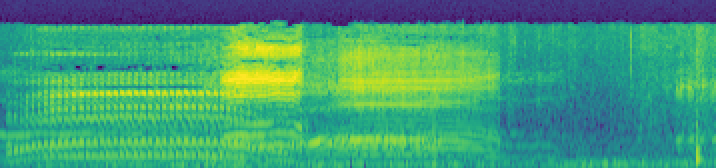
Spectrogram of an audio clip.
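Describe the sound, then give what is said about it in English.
Sheep at the Ferme du Puy, kept by Thomas de Bastos, bleat loudly, two long, quavering cries running into each other, then the sound drops to a quieter background with a brief knock near the end. “His sheep never end up as cutlets.”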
